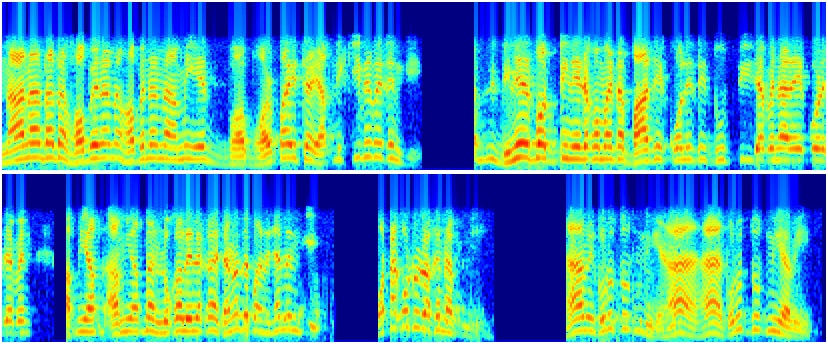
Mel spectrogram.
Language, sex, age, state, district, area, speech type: Bengali, male, 60+, West Bengal, Paschim Bardhaman, rural, conversation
